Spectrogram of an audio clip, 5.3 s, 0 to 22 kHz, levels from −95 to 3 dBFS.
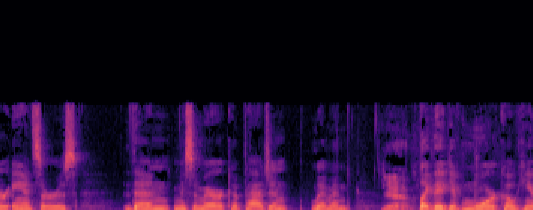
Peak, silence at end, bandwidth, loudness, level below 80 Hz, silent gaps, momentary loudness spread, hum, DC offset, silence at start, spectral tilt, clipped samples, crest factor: -10 dBFS; 0 s; 11.5 kHz; -32 LUFS; -64 dBFS; none; 10 LU; none; under 0.1%; 0 s; -5 dB/octave; under 0.1%; 22 dB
